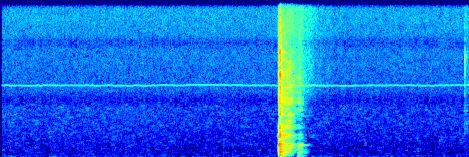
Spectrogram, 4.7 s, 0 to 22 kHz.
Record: cough_length: 4.7 s
cough_amplitude: 7953
cough_signal_mean_std_ratio: 0.13
survey_phase: beta (2021-08-13 to 2022-03-07)
age: 45-64
gender: Female
wearing_mask: 'No'
symptom_none: true
smoker_status: Ex-smoker
respiratory_condition_asthma: true
respiratory_condition_other: false
recruitment_source: REACT
submission_delay: 5 days
covid_test_result: Negative
covid_test_method: RT-qPCR
influenza_a_test_result: Negative
influenza_b_test_result: Negative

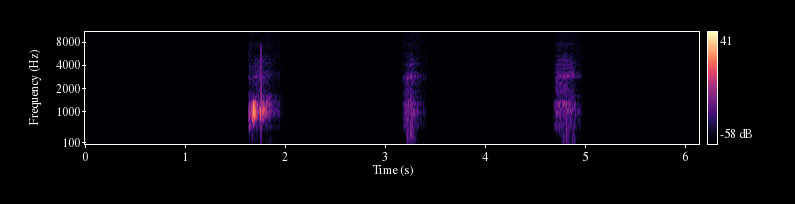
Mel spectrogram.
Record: exhalation_length: 6.1 s
exhalation_amplitude: 1272
exhalation_signal_mean_std_ratio: 0.09
survey_phase: beta (2021-08-13 to 2022-03-07)
age: 45-64
gender: Male
wearing_mask: 'No'
symptom_cough_any: true
symptom_abdominal_pain: true
symptom_diarrhoea: true
symptom_fatigue: true
symptom_fever_high_temperature: true
symptom_headache: true
symptom_change_to_sense_of_smell_or_taste: true
symptom_loss_of_taste: true
symptom_onset: 4 days
smoker_status: Never smoked
respiratory_condition_asthma: true
respiratory_condition_other: false
recruitment_source: Test and Trace
submission_delay: 2 days
covid_test_result: Positive
covid_test_method: RT-qPCR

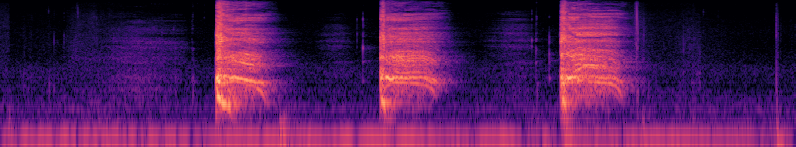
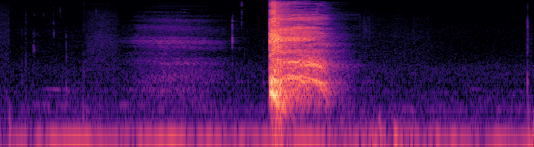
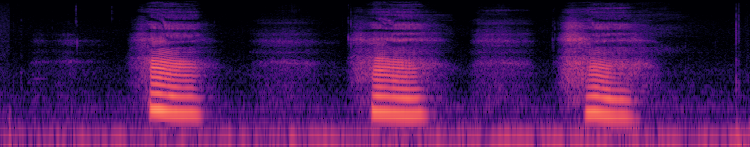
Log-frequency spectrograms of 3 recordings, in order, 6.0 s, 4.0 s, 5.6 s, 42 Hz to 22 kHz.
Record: three_cough_length: 6.0 s
three_cough_amplitude: 19445
three_cough_signal_mean_std_ratio: 0.37
cough_length: 4.0 s
cough_amplitude: 29627
cough_signal_mean_std_ratio: 0.24
exhalation_length: 5.6 s
exhalation_amplitude: 2839
exhalation_signal_mean_std_ratio: 0.44
survey_phase: alpha (2021-03-01 to 2021-08-12)
age: 45-64
gender: Female
wearing_mask: 'No'
symptom_fatigue: true
symptom_onset: 9 days
smoker_status: Current smoker (1 to 10 cigarettes per day)
respiratory_condition_asthma: false
respiratory_condition_other: false
recruitment_source: REACT
submission_delay: 1 day
covid_test_result: Negative
covid_test_method: RT-qPCR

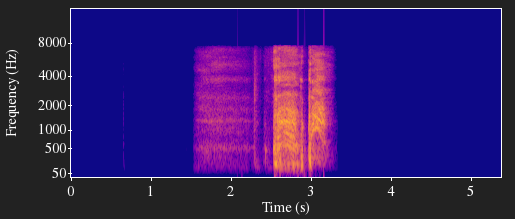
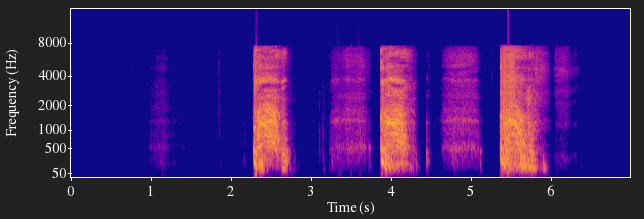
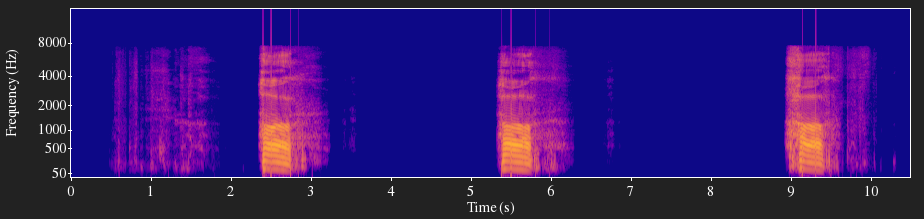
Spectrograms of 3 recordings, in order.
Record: cough_length: 5.4 s
cough_amplitude: 30780
cough_signal_mean_std_ratio: 0.28
three_cough_length: 7.0 s
three_cough_amplitude: 32768
three_cough_signal_mean_std_ratio: 0.34
exhalation_length: 10.5 s
exhalation_amplitude: 28839
exhalation_signal_mean_std_ratio: 0.27
survey_phase: beta (2021-08-13 to 2022-03-07)
age: 45-64
gender: Male
wearing_mask: 'No'
symptom_cough_any: true
symptom_runny_or_blocked_nose: true
symptom_shortness_of_breath: true
symptom_fatigue: true
symptom_fever_high_temperature: true
symptom_change_to_sense_of_smell_or_taste: true
symptom_loss_of_taste: true
symptom_other: true
symptom_onset: 6 days
smoker_status: Never smoked
respiratory_condition_asthma: false
respiratory_condition_other: false
recruitment_source: Test and Trace
submission_delay: 2 days
covid_test_result: Positive
covid_test_method: ePCR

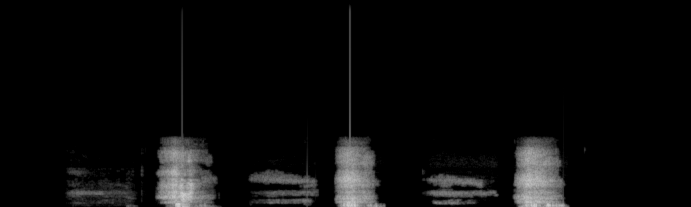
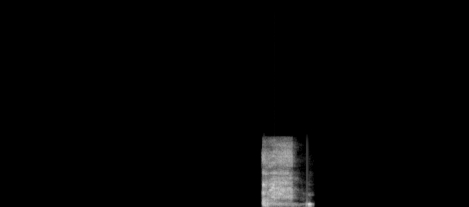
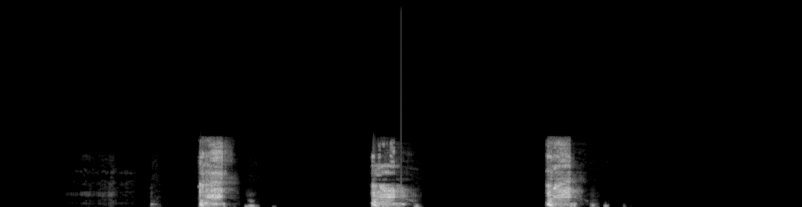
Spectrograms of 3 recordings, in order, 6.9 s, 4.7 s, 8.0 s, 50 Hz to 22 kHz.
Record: exhalation_length: 6.9 s
exhalation_amplitude: 32767
exhalation_signal_mean_std_ratio: 0.32
cough_length: 4.7 s
cough_amplitude: 32767
cough_signal_mean_std_ratio: 0.21
three_cough_length: 8.0 s
three_cough_amplitude: 29617
three_cough_signal_mean_std_ratio: 0.26
survey_phase: beta (2021-08-13 to 2022-03-07)
age: 18-44
gender: Male
wearing_mask: 'No'
symptom_cough_any: true
symptom_new_continuous_cough: true
symptom_runny_or_blocked_nose: true
symptom_shortness_of_breath: true
symptom_sore_throat: true
symptom_abdominal_pain: true
symptom_diarrhoea: true
symptom_fatigue: true
symptom_fever_high_temperature: true
symptom_headache: true
symptom_change_to_sense_of_smell_or_taste: true
smoker_status: Ex-smoker
respiratory_condition_asthma: false
respiratory_condition_other: false
recruitment_source: Test and Trace
submission_delay: 2 days
covid_test_result: Positive
covid_test_method: RT-qPCR
covid_ct_value: 23.9
covid_ct_gene: ORF1ab gene
covid_ct_mean: 25.2
covid_viral_load: 5300 copies/ml
covid_viral_load_category: Minimal viral load (< 10K copies/ml)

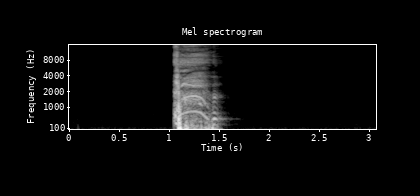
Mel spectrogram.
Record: cough_length: 3.1 s
cough_amplitude: 32768
cough_signal_mean_std_ratio: 0.23
survey_phase: beta (2021-08-13 to 2022-03-07)
age: 45-64
gender: Female
wearing_mask: 'No'
symptom_none: true
smoker_status: Never smoked
respiratory_condition_asthma: false
respiratory_condition_other: false
recruitment_source: REACT
submission_delay: 2 days
covid_test_result: Negative
covid_test_method: RT-qPCR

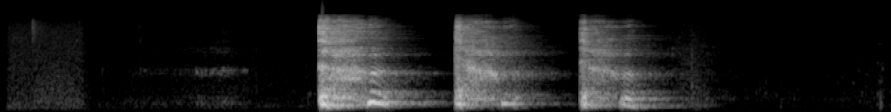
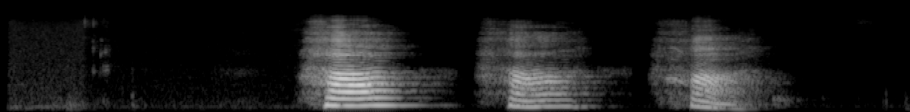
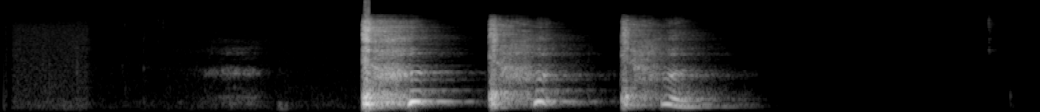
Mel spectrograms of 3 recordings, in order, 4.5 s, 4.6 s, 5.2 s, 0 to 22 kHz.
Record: cough_length: 4.5 s
cough_amplitude: 28486
cough_signal_mean_std_ratio: 0.32
exhalation_length: 4.6 s
exhalation_amplitude: 24241
exhalation_signal_mean_std_ratio: 0.28
three_cough_length: 5.2 s
three_cough_amplitude: 29204
three_cough_signal_mean_std_ratio: 0.26
survey_phase: beta (2021-08-13 to 2022-03-07)
age: 45-64
gender: Female
wearing_mask: 'No'
symptom_none: true
symptom_onset: 12 days
smoker_status: Ex-smoker
respiratory_condition_asthma: true
respiratory_condition_other: false
recruitment_source: REACT
submission_delay: 3 days
covid_test_result: Negative
covid_test_method: RT-qPCR
influenza_a_test_result: Negative
influenza_b_test_result: Negative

